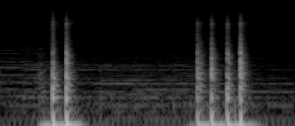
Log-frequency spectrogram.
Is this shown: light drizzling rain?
no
